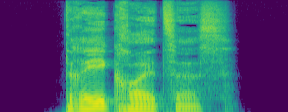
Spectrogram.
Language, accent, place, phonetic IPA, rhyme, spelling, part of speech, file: German, Germany, Berlin, [ˈdʁeːˌkʁɔɪ̯t͡səs], -eːkʁɔɪ̯t͡səs, Drehkreuzes, noun, De-Drehkreuzes.ogg
- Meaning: genitive singular of Drehkreuz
